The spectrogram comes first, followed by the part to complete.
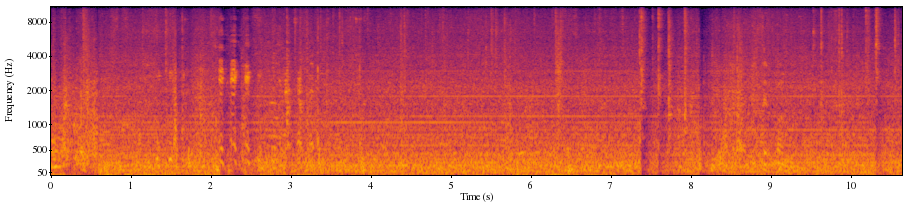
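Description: Steady airliner cabin hum with passengers chatting in the background.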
